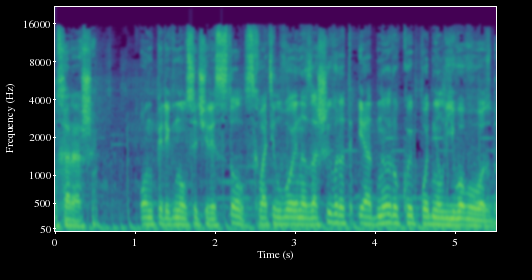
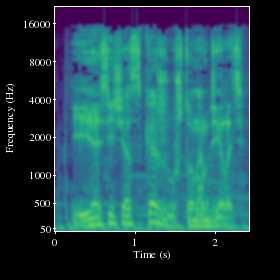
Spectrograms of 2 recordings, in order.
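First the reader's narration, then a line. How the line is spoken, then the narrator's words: Through gritted teeth. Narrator (Russian): процедил он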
